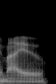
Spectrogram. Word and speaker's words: Mailloux: Just say Mayu.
